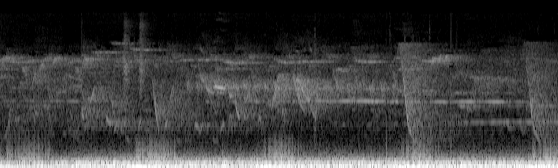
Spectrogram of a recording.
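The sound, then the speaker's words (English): A cassowary's deep, rumbling boom, the lowest-pitched bird call and barely audible to the human ear, throbs steadily through the whole stretch, felt more than heard, while faint chirps and whistles of other birds flicker high above it. “It's the lowest pitched bird call in the world, and it's barely audible to the human ear.”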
